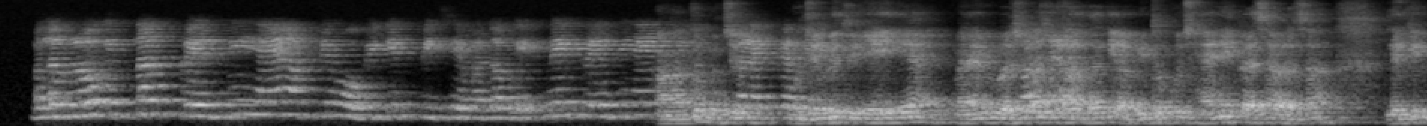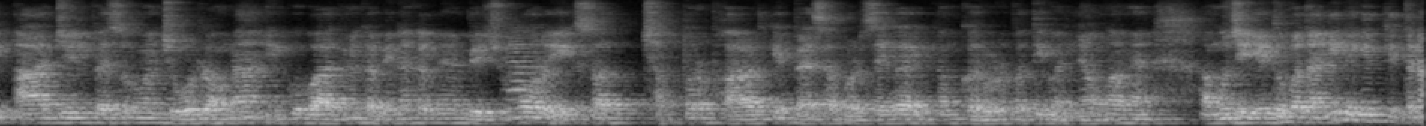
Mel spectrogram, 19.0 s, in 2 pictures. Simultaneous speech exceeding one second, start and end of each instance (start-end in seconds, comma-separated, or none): 4.4-5.9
